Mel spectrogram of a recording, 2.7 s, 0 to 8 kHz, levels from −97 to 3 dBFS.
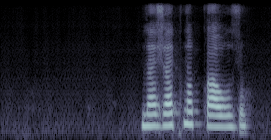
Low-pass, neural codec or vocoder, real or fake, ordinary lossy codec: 7.2 kHz; codec, 16 kHz, 1 kbps, FreqCodec, larger model; fake; none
